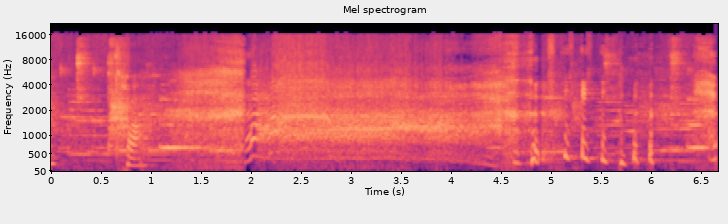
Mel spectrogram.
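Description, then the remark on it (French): After a count to three, several people breathe in and let out a long, loud scream together for a couple of seconds, then dissolve into bursts of breathy, rhythmic laughter. “ok, donc je compte jusqu'à 3, on inspire et on, on, crie euh, comme on veut.”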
